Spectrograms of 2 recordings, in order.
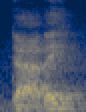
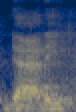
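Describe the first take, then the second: The two takes are said the same way.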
